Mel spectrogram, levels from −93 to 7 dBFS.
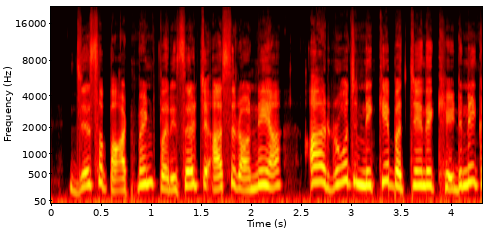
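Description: Listening closely to this speech recording, nothing technically wrong stood out at any point.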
